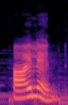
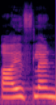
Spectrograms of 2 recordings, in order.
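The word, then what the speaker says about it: island: आयरलैंड है कि आयरलैंड इसको आइसलैंड नहीं पढ़ना ऐसे इसमें साइलेंट होता है आयरलैंड यानि जज़ीरा कि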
